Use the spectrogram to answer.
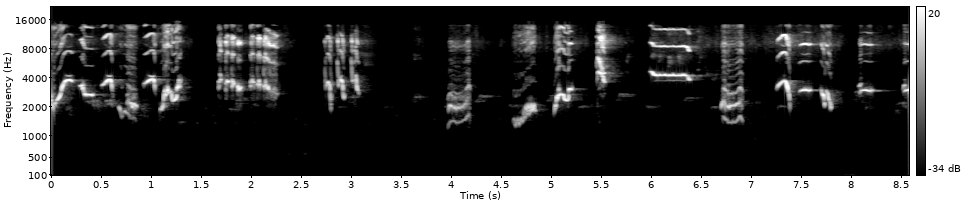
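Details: Oriental magpie-robin song used as a lure recording to spur lazy caged birds into singing: rapid, varied whistled and chattering phrases, with some notes sweeping up or down, separated by short pauses in a quiet setting.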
